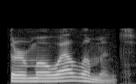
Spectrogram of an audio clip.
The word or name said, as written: thermoelement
